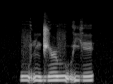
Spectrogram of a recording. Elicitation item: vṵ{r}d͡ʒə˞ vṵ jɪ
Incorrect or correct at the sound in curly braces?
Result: incorrect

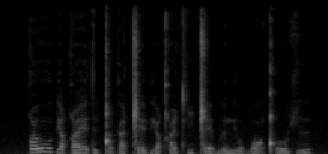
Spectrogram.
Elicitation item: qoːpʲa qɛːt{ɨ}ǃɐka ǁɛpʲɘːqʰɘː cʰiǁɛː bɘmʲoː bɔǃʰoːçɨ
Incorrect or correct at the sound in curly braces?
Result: correct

